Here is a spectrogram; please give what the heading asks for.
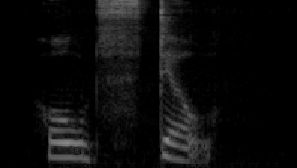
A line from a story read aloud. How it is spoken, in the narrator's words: Hawk growled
